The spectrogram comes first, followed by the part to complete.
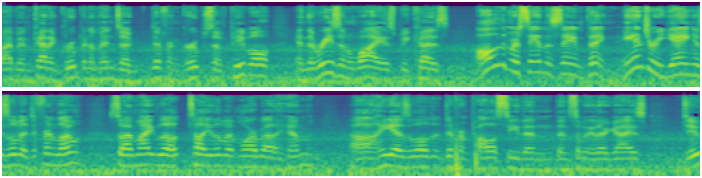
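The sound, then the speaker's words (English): A steady low rumble of a car's interior while the man drives his car runs continuously under him talking, never rising or fading through the whole stretch. “Every so often, I have to do my show while I'm driving in my car.”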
